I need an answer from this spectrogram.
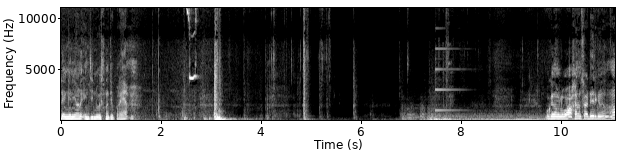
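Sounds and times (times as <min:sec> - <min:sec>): car engine cranking and idling: 0:06.8 - 0:11.0
dashboard warning chime: 0:07.4 - 0:08.4.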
